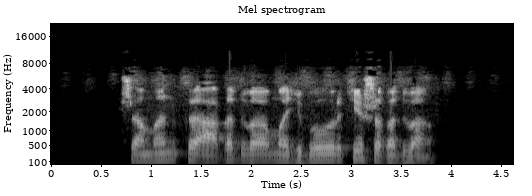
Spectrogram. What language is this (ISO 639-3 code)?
ydg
